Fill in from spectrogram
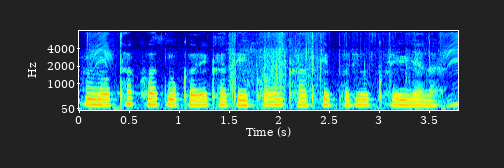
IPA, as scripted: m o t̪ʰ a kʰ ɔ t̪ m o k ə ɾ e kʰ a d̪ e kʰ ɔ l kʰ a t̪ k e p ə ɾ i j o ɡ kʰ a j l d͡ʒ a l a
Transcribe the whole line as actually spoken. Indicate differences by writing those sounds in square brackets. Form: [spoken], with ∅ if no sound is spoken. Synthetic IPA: m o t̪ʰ a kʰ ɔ t̪ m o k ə ɾ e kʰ a [t̪] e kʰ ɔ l kʰ a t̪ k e p ə ɾ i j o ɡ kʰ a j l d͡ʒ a l a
